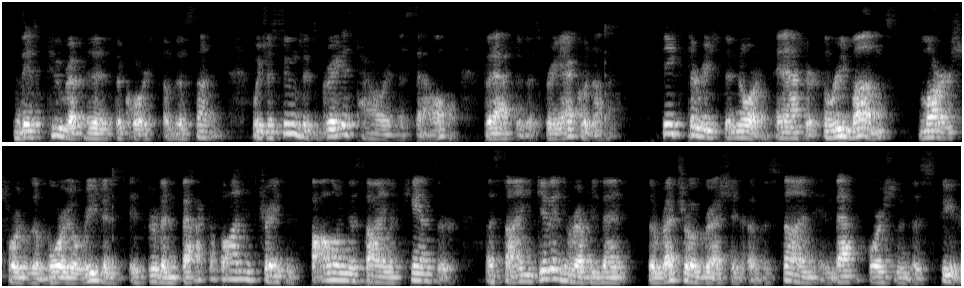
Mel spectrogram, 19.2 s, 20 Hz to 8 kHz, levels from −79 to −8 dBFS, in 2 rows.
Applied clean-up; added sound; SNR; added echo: neural mask model DeepFilterNet 3.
